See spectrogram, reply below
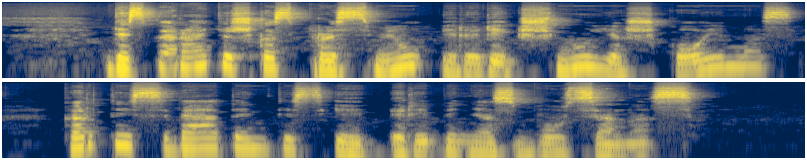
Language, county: Lithuanian, Panevėžys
